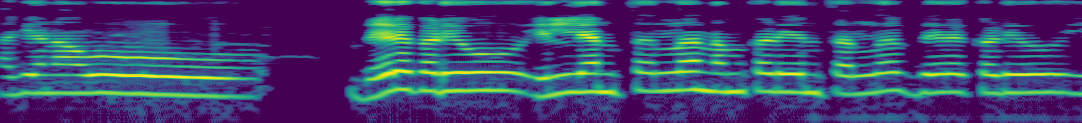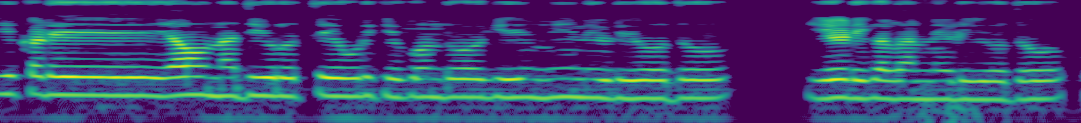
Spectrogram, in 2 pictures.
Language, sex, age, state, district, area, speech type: Kannada, male, 30-45, Karnataka, Udupi, rural, spontaneous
